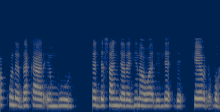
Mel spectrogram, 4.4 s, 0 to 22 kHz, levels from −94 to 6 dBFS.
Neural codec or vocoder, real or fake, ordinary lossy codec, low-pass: none; real; none; 5.4 kHz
